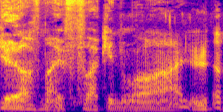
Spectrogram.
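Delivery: put-on slow, drawn-out, raspy old man grumble with swoops. Voicing the old man Godzilla from a drawing: old man Godzilla voice. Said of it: "telling people to get off his lawn".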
